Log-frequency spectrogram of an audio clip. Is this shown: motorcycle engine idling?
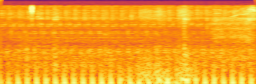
yes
